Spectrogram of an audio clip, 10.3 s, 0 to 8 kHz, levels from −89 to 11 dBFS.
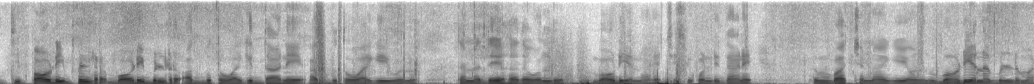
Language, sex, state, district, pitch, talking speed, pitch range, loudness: Kannada, male, Karnataka, Bijapur, 115 Hz, 115 wpm, 110-125 Hz, -17 LUFS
